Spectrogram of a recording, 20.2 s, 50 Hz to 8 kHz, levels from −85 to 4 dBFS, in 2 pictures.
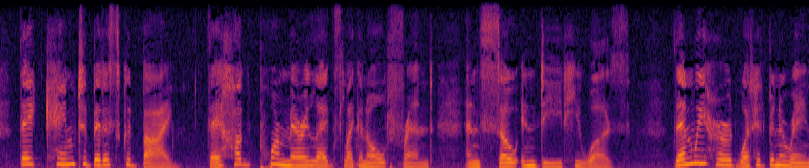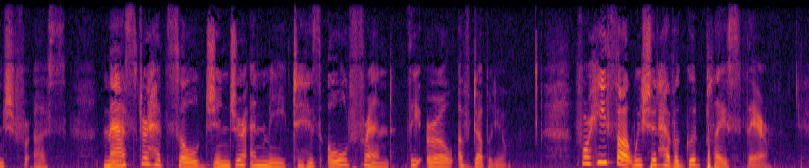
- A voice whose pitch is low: No, high, 200 Hz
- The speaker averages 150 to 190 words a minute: Yes, average, 155 wpm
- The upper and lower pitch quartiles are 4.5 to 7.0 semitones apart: Yes, wide, 5.4 semitones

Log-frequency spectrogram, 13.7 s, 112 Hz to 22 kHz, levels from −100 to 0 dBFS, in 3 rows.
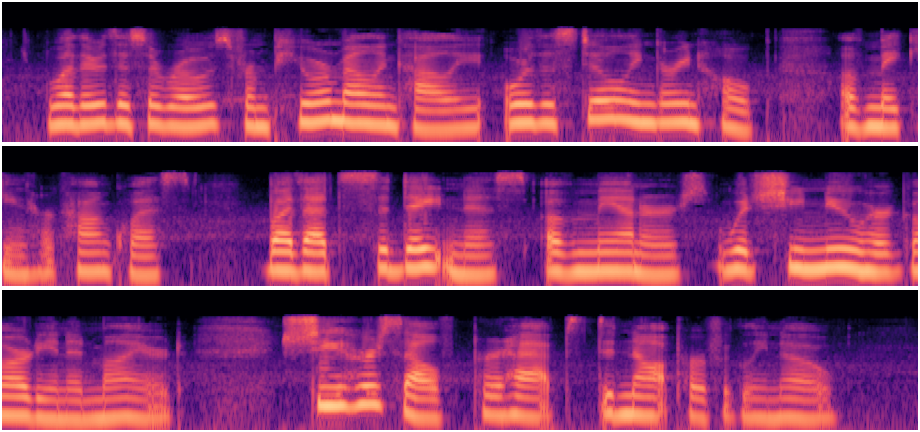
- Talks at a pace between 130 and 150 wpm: Yes, average, 145 wpm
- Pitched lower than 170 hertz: No, high, 205 Hz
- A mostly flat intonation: No, average, 3.3 semitones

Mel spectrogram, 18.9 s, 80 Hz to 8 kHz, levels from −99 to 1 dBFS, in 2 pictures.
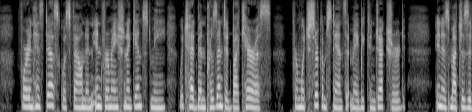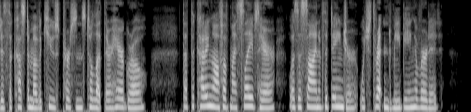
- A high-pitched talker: Yes, high, 220 Hz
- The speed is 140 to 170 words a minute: No, average, 180 wpm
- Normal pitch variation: No, narrow, 1.9 semitones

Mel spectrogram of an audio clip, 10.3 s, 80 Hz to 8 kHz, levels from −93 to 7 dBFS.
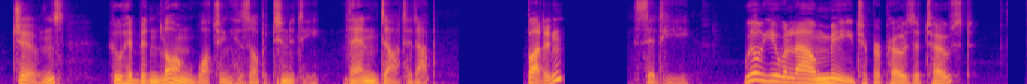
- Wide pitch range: Yes, wide, 6.9 semitones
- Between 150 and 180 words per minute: No, average, 140 wpm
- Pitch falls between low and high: No, low, 105 Hz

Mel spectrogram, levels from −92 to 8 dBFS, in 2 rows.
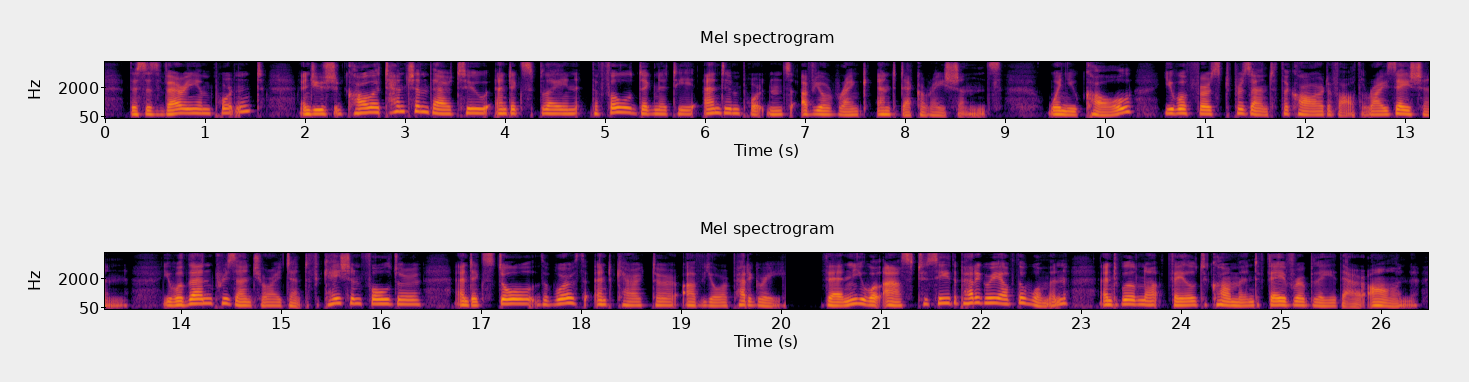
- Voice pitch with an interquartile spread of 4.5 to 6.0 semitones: Yes, average, 4.9 semitones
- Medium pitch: Yes, medium, 160 Hz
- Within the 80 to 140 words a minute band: No, average, 155 wpm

